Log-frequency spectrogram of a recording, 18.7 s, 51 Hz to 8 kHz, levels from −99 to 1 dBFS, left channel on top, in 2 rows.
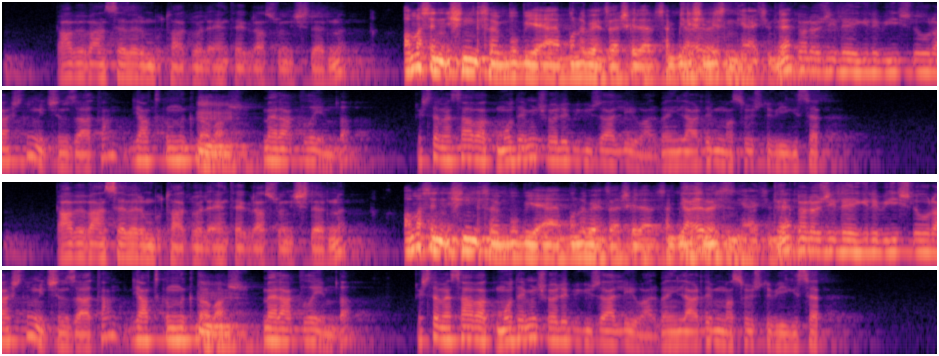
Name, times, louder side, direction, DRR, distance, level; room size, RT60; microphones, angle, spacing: voice 1, 0.5-3.5 6.8-12.9 13.5-17.5, right 2 dB, 45° right, 1.1 m, -32 dB
voice 2, 4.0-7.9 11.3-11.6, equal, 70° left, 2.0 m, -23 dB
27.5 x 21.5 x 7.3 m
head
